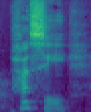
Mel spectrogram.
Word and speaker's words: pursy: The other pursy, which can be pronounced pursy or pussy, dates from the 15th century and can mean short-winded, especially because of corpulence or simply fat.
